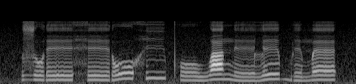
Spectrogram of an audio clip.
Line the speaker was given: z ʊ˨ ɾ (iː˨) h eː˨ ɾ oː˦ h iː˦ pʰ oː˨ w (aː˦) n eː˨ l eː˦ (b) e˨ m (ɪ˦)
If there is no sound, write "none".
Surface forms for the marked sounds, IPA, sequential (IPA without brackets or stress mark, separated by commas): eː˨, a˦, b, ɛ˦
